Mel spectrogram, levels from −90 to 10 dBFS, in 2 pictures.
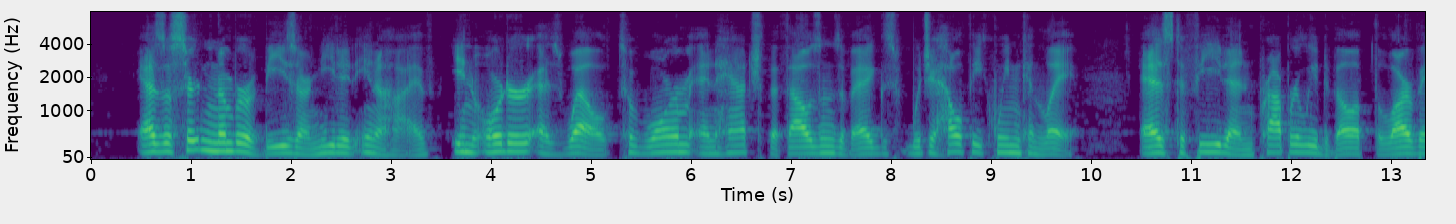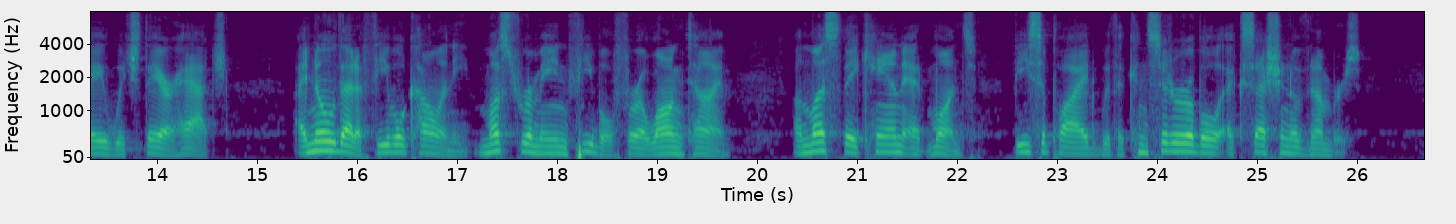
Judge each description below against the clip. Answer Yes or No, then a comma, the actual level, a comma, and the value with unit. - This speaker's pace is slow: No, average, 150 wpm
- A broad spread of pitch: No, average, 4.1 semitones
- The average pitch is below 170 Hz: Yes, medium, 140 Hz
